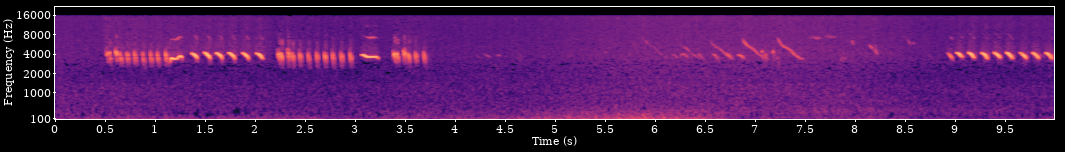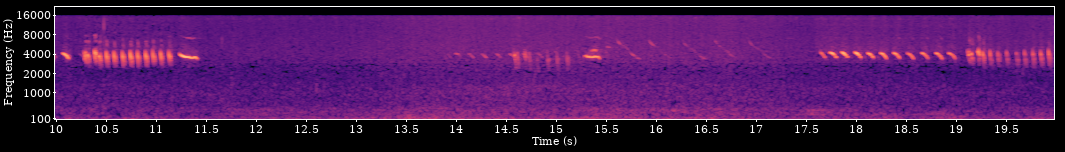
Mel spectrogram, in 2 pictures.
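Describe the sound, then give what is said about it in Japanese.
An Alpine accentor on the peaks of Zao sings in repeated bursts of rapid, high, trilling warbles, separated by pauses, while steady wind crossing the Zao ridges rushes and rumbles underneath throughout. “岩ひばりのさえずりが蔵王の峰を渡る風に吹き消されるように流れていきますそれでもどこまでも聞こえそうな力強さを持ったさえずりでした”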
